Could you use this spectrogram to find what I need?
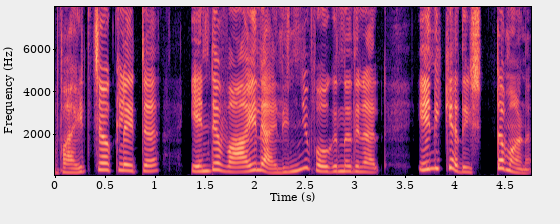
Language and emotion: Malayalam, happy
